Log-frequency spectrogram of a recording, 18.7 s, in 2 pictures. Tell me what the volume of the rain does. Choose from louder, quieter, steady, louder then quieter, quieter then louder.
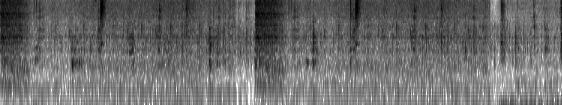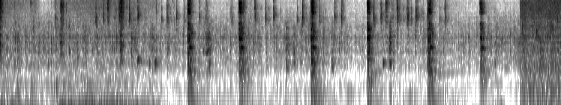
quieter.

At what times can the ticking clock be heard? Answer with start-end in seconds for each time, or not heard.
0.0-18.6.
